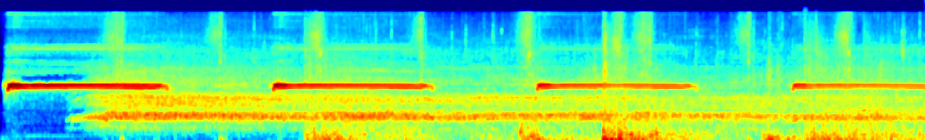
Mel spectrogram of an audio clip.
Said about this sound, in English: The whistle blew, and the boys went over the top.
